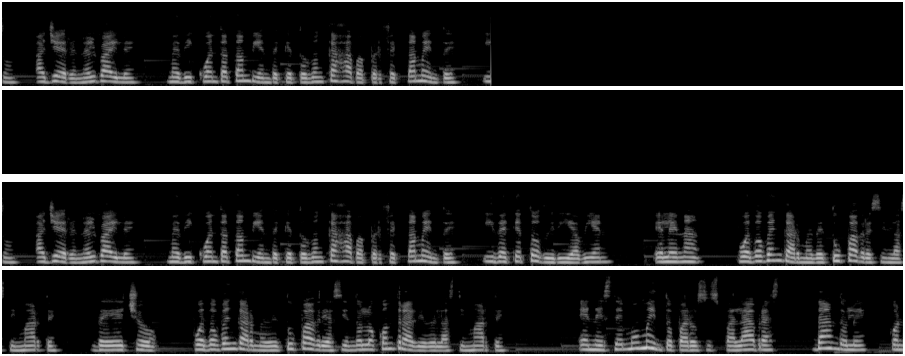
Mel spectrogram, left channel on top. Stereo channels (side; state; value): left; drops out; at 4.9 s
